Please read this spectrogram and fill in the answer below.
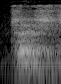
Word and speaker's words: Cześć: Cześć.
